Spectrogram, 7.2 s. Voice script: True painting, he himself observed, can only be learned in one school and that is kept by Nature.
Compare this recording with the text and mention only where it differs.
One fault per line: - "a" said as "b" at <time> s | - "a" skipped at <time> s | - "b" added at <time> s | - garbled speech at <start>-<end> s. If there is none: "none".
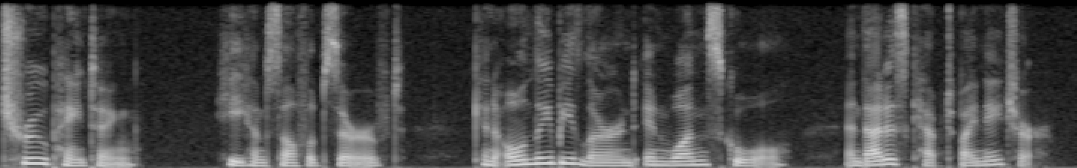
none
